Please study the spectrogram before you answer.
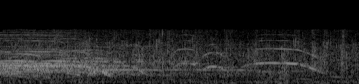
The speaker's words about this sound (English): So if you're glad to be here today and you're glad that the restriction is over where we can now meet, let's give a shout and a clap to the Lord.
